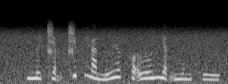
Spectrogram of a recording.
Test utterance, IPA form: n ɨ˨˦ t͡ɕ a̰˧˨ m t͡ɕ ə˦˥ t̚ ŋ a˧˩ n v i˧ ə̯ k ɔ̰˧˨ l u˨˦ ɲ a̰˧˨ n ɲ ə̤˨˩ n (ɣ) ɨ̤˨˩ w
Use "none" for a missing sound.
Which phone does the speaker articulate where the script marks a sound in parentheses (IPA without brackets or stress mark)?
h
